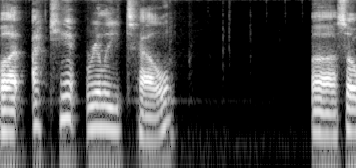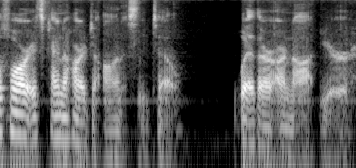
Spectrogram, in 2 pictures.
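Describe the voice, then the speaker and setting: Very slow delivery. Long pauses come often. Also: man. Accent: American. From US South. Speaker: video game streamer. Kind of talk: gameplay commentary. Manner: casual, conversational.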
